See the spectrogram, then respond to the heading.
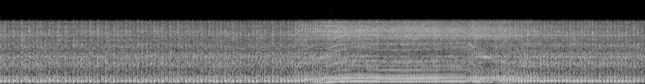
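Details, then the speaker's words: Stihl HL100 pole saw two-stroke after carburetor and fuel line replacement, warmed up: buzzy idle, slightly high, rises smoothly to a steady high rev and drops cleanly back; air bubbles cleared, running fine. "so all right so it really helps if you let it run for a little bit and warm up you got to get all the air bubbles out of the brand new carbs such like that but now it seems to be running fine idling a little high"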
